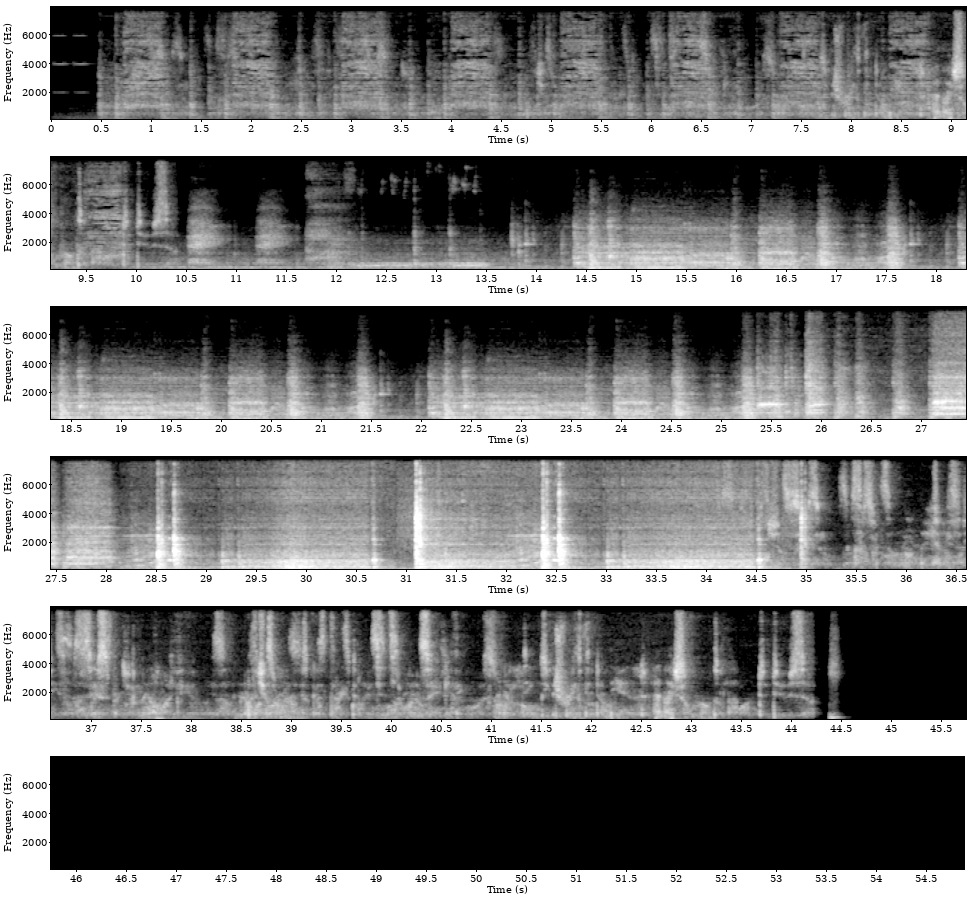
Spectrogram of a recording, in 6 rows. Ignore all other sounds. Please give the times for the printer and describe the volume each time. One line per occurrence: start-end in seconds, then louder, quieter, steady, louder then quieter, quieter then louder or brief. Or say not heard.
0.0-35.0 louder.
